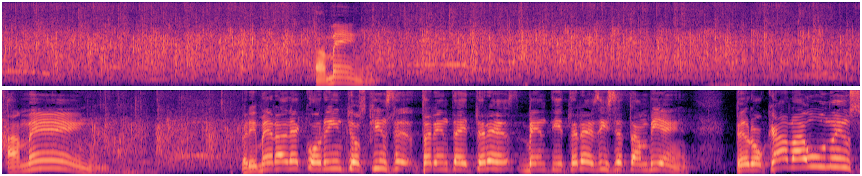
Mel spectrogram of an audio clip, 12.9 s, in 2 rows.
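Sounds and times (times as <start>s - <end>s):
audience applauding: 0.0s - 8.8s
speech: 2.3s - 2.9s, 6.5s - 7.6s, 8.2s - 12.8s.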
